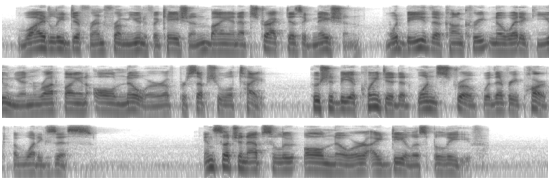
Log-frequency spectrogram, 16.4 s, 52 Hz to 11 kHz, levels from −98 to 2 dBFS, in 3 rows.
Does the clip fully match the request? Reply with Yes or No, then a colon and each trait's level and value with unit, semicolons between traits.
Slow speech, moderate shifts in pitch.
No: average, 165 wpm; average, 3.1 semitones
